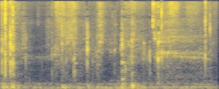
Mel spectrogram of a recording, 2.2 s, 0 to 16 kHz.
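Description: Faint handling sounds of a thin plastic phone case being fitted onto a Google Pixel 4a: scattered light clicks and soft rubbing.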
